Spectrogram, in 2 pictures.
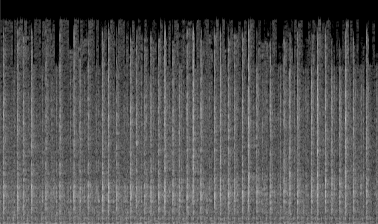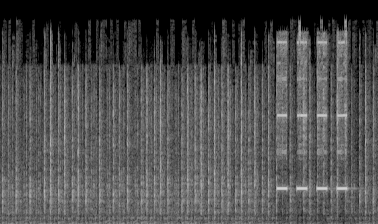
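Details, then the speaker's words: Motorcycle idling with a Kidde KN-COPP-B-LPM carbon monoxide detector held behind its exhaust; the alarm sounds four quick high beeps as exhaust fumes trigger it. "Out of curiosity, I'm going to put the meter behind the exhaust of my motorcycle."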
